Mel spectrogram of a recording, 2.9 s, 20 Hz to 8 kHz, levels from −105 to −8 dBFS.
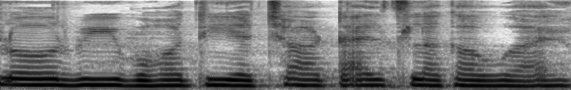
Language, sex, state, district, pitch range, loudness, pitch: Hindi, female, Goa, North and South Goa, 175-190 Hz, -12 LUFS, 185 Hz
